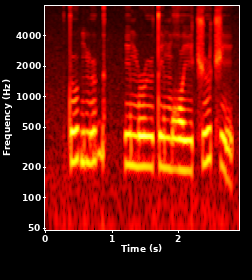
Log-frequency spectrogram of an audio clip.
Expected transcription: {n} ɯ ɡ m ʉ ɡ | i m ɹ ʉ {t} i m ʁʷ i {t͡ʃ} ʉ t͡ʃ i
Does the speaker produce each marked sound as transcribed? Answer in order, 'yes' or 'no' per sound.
no, yes, yes

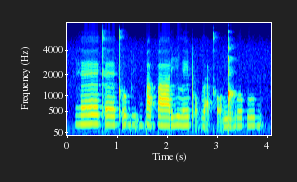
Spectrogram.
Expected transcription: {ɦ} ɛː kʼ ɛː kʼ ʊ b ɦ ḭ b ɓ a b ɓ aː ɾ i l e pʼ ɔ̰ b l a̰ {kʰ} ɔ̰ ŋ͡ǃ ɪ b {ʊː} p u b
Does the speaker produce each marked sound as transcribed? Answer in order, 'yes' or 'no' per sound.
yes, yes, yes

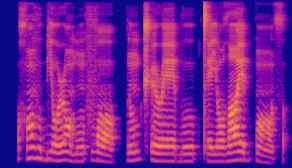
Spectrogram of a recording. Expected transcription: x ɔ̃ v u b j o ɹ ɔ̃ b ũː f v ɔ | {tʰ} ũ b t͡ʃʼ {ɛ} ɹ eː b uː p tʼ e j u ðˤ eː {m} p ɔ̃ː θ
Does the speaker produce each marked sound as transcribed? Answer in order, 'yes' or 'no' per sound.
no, no, no

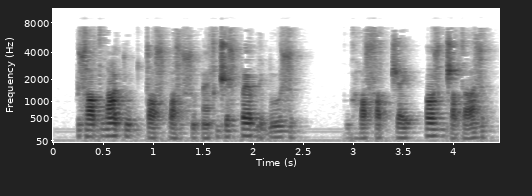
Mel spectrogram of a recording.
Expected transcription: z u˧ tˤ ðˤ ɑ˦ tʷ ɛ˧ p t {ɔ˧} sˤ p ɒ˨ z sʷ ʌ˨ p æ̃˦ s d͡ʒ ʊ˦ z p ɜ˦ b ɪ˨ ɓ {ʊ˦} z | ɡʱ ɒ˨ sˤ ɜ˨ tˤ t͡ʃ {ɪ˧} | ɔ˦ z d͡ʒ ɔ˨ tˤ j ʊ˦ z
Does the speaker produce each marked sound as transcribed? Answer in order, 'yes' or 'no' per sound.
no, no, yes

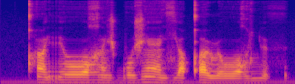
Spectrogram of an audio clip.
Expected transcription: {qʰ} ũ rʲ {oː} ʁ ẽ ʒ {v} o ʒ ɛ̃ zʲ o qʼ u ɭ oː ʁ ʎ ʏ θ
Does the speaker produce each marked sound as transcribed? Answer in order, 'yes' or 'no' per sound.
yes, yes, no

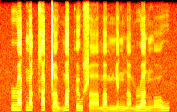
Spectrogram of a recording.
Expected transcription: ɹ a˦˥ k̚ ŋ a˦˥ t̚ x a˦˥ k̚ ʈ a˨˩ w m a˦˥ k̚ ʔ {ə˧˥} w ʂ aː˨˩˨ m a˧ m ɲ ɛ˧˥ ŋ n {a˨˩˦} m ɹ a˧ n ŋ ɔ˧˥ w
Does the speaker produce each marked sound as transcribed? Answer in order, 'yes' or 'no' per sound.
no, yes

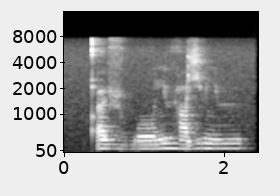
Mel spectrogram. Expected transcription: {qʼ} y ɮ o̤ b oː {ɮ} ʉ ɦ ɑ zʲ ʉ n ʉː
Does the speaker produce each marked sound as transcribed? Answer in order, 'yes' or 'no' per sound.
yes, no

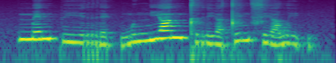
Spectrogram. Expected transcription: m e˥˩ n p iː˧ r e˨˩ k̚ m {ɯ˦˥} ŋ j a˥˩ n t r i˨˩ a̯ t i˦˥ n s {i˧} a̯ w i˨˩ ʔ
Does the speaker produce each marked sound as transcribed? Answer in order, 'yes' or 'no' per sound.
yes, no

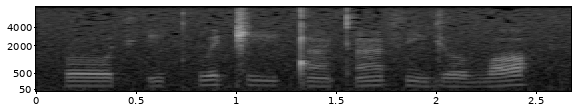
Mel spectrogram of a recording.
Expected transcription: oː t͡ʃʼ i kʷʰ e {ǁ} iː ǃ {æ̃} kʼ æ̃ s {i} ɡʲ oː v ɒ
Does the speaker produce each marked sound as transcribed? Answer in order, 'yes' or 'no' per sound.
yes, yes, no

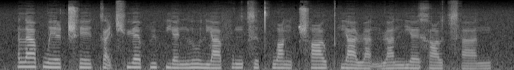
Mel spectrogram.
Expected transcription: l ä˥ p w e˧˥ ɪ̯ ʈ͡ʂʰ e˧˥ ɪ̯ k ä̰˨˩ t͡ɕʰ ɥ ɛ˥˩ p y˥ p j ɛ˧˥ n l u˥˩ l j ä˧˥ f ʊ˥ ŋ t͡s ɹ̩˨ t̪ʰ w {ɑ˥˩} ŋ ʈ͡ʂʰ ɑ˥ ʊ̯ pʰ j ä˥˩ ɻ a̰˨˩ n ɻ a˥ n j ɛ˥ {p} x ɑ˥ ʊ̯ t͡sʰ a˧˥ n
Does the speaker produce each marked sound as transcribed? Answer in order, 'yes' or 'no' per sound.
yes, no

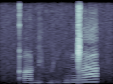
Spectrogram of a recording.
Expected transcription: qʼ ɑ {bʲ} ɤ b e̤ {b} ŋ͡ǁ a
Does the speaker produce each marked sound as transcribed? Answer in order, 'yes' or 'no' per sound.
yes, yes

